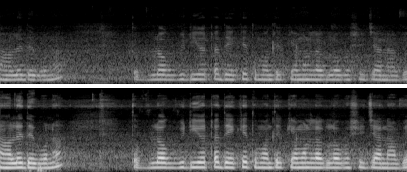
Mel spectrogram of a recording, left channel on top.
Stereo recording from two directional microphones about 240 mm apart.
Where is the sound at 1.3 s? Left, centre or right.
Right.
